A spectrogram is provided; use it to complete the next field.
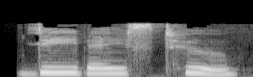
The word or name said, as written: dBase II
